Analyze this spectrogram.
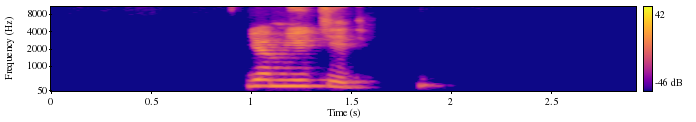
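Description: A second woman speaks briefly over an online call.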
